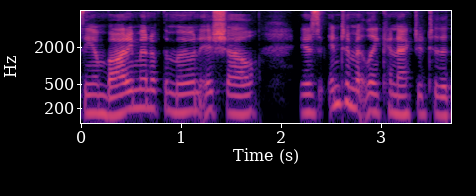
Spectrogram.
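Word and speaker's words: Ixchel: And it is pronounced Ishel or Ishel.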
